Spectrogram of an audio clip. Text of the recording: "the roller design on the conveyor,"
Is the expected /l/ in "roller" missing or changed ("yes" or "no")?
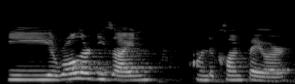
no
